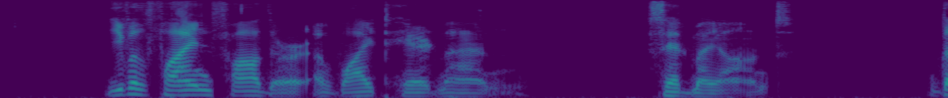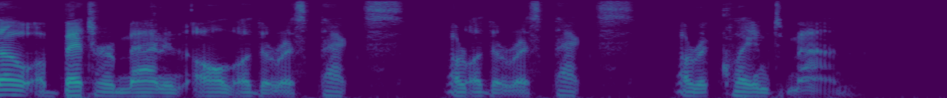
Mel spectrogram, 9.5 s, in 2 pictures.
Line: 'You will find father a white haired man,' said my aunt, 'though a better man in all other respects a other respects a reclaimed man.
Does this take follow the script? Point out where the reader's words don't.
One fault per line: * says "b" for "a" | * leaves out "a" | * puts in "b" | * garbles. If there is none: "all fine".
all fine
